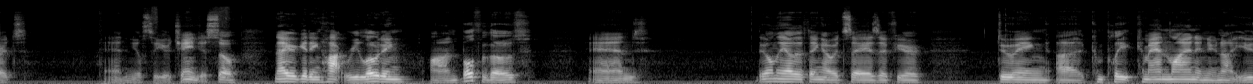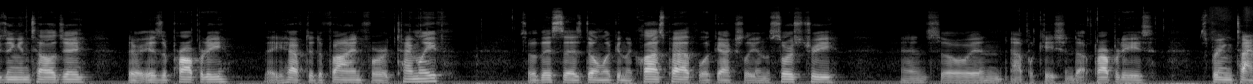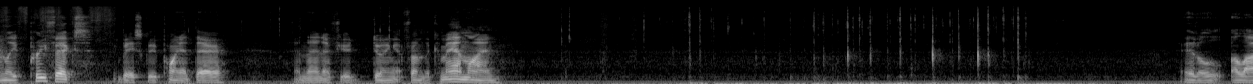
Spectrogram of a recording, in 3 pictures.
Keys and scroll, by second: 10.1 super+F2, 23.5 super+v, 23.9 super+s.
